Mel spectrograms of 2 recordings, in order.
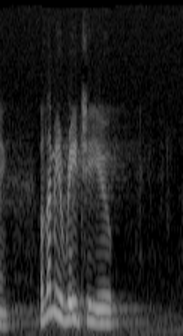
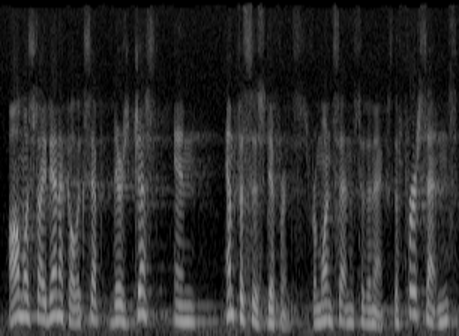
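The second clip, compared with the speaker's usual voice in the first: normal talking voice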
